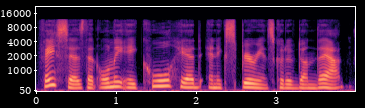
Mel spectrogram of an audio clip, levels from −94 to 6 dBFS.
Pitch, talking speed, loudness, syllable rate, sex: 195 Hz, 195 wpm, -17 LUFS, 4.6 syllables/s, female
